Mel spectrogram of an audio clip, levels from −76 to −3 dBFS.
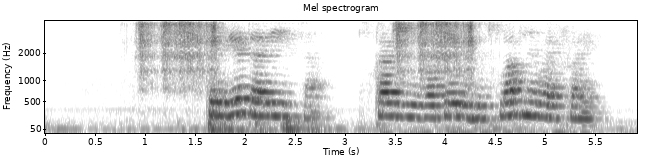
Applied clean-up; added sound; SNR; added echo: none; Rattle / Rattle (instrument); 6 dB; reverberation time 0.4 s.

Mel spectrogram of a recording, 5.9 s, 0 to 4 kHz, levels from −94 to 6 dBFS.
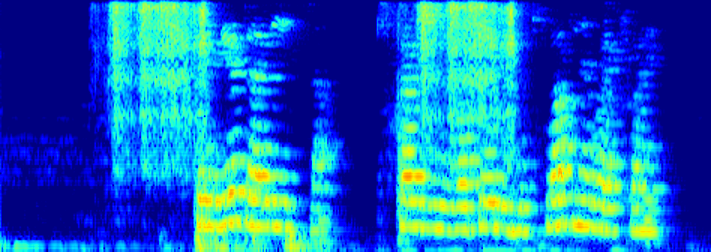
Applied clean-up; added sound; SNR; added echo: classical method WPE with log-MMSE.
